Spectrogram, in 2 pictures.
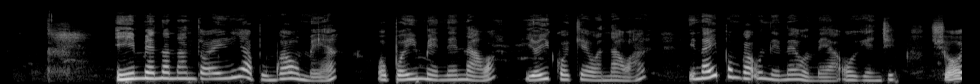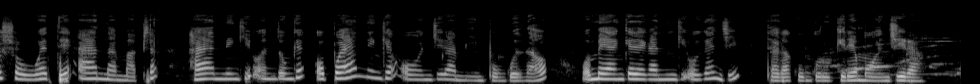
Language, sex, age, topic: Oshiwambo, female, 25-35, agriculture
